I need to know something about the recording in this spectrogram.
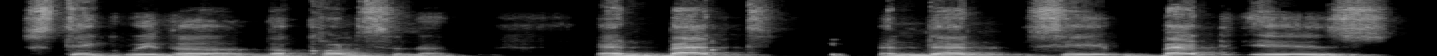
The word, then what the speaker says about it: Bet: And bet is bet. Bet. I know that you've got some people read it bay it, because that's how we speak English with A is R is A.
